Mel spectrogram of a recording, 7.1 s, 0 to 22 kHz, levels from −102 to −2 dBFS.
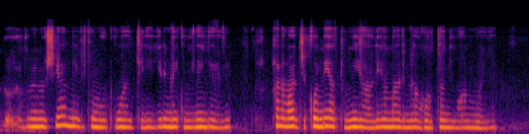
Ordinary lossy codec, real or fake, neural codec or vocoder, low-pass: Opus, 16 kbps; fake; autoencoder, 22.05 kHz, a latent of 192 numbers a frame, VITS, trained on one speaker; 9.9 kHz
